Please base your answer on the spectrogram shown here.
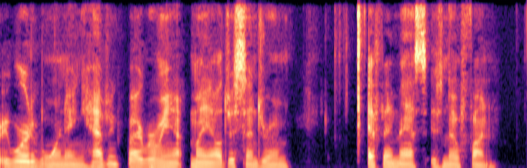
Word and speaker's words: fibromyalgia: syndrome that's my hand yeah it's pronounced fibromyalgia syndrome the word fibromyalgia is a combination of Latin roots fibro connective tissue fibers my muscle al pain and condition of which is why they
